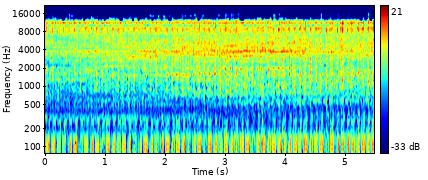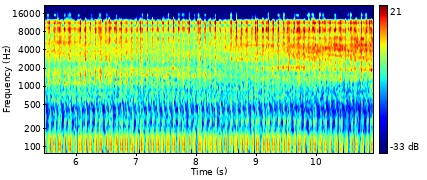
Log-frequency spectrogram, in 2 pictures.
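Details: Ducati 900 Monster V-twin after fitting prepared big-valve cylinder heads, high-compression pistons and new ignition coils: deep, even throbbing pulse with a strong low beat and no knocks or rattles; runs clean and healthy.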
